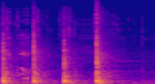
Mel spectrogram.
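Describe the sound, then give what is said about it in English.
Dice rattle in a dice cup for a shake-of-the-day dice game, with four sharp, evenly spaced clacks about a third of a second apart, fairly loud, then fading to quiet. No one speaks. “Do you want to do shake of the day before we do drunk, high, or stupid?”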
